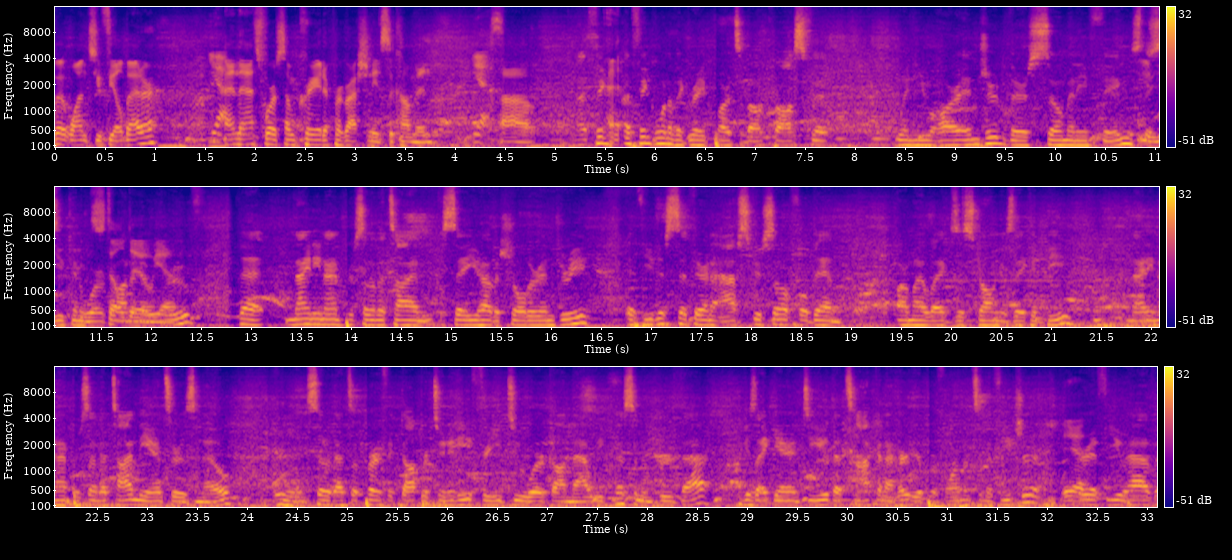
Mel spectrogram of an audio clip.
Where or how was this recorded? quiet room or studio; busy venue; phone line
busy venue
